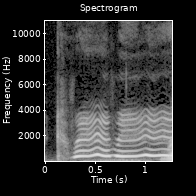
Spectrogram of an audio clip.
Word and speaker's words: Crary: Crary. – Rhymes with prairie.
